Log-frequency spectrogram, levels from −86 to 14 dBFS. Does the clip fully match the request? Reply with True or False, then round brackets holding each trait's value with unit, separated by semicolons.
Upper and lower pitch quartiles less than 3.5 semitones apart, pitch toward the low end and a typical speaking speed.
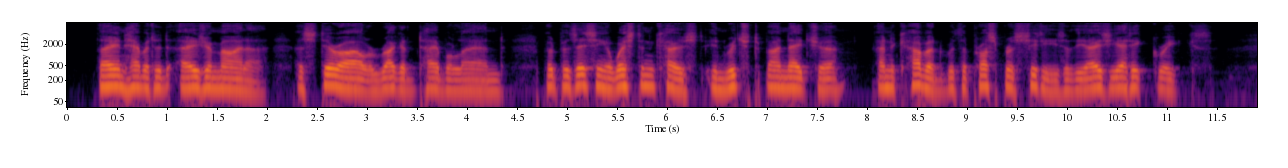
False (2.8 semitones; 115 Hz; 130 wpm)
